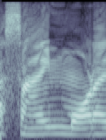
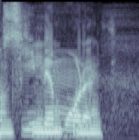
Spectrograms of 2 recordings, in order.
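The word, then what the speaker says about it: Sine Mora: No, sé si sea Sign Mora en inglés ah, o Cine Mora. – Ajá. Este, he escuchado que le dicen de las dos maneras.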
